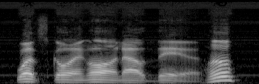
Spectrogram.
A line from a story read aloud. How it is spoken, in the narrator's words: growled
